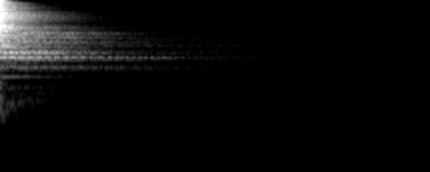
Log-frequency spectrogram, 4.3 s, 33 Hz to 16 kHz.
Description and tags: Ottaviano22TurkRideCymbal2705gBell
Ottaviano ride cymbal sampled using stereo PZM overhead mics. The bow and wash samples are meant to be layered to provide different velocity strokes.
